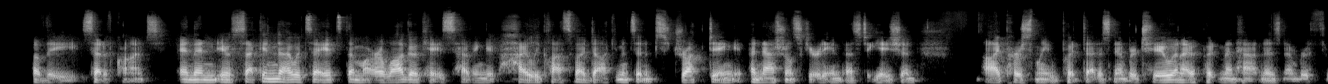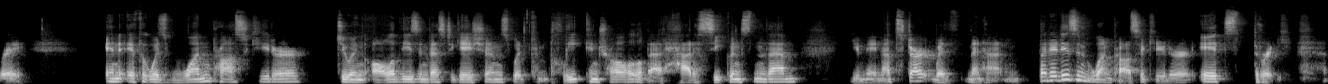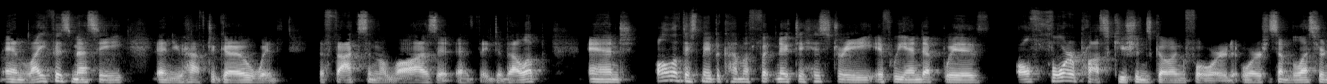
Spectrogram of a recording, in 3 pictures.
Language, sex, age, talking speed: English, male, 40-59, 175 wpm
